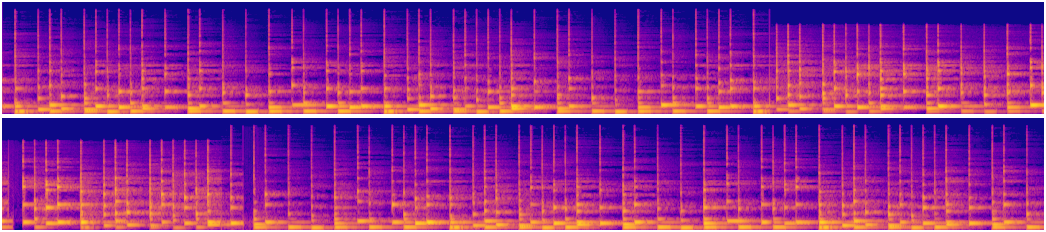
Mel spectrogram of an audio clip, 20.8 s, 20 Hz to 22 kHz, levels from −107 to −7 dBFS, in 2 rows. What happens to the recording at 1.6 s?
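Nothing goes wrong at 1.6 s: the sound there plays through intact, with no dropout, click, distortion or other fault.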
